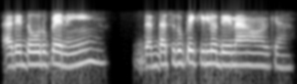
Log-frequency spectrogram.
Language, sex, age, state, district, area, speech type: Hindi, female, 60+, Madhya Pradesh, Jabalpur, urban, conversation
